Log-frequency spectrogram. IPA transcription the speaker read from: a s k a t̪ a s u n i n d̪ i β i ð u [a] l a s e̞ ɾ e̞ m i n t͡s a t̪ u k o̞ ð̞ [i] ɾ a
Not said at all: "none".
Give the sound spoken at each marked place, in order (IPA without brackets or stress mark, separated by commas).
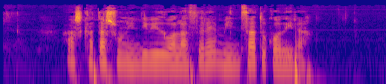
a, i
